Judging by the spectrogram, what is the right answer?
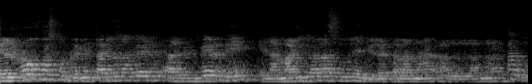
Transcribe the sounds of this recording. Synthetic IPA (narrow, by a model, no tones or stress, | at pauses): elro̞xoeskomple̞ment̪aɾjonaβeallβe̞ɾðe̞ | enlamaɾiʝoalasulelβjo̞let̪oalanaal | anaɾakaðo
